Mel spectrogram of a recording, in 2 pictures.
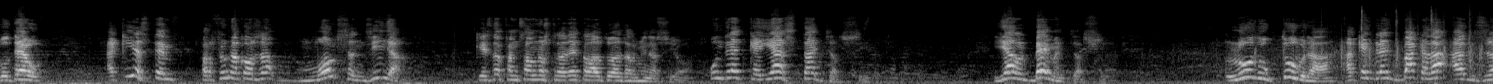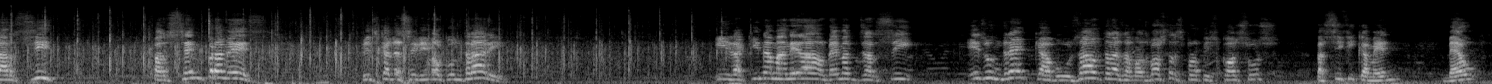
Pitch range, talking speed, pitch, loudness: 170-270 Hz, 125 wpm, 215 Hz, -22 LUFS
